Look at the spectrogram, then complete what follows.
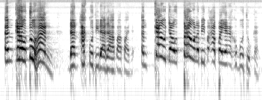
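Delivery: loud, high prayer declaration; fervent cry to God. Retold or imitated. Preacher confessing that God knows his need, fervent shout. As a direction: cry out your faith with full voice.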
